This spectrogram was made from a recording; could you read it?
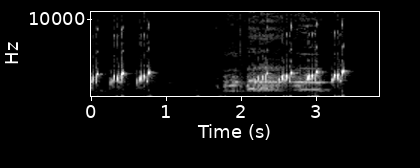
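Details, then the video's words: Three quick clusters of rising, bright notes from a male ruby-throated bulbul that sings all day, then a scratchy, bubbling chatter with more rising note groups over it. "Kicau Burung Kutilang Emas: Gacor Sepanjang hari"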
